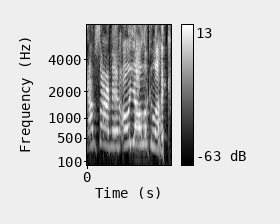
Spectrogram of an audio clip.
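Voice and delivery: loud, high defensive shouting; yelled apology. Retold or imitated. Carter to his partner after punching him, defensive shout. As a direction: shout an excuse over the brawl.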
